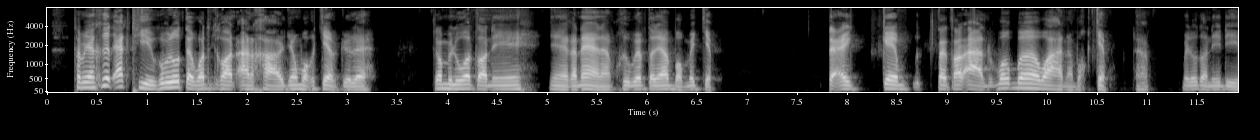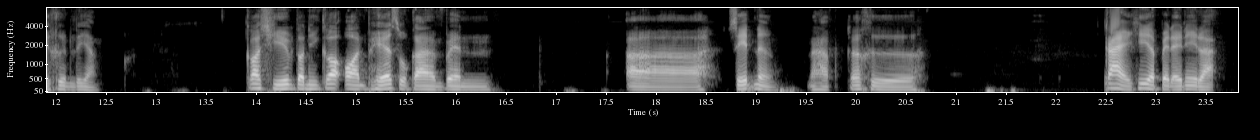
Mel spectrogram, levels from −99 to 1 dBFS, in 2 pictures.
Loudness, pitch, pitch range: -25 LUFS, 125 Hz, 110-140 Hz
